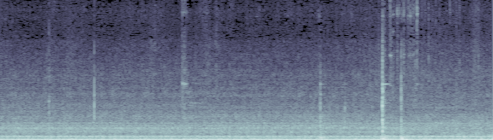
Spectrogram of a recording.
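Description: Fire-fighting truck's engine running steadily with a constant hum. A few light clicks cut through it, the sharpest about five seconds in.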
